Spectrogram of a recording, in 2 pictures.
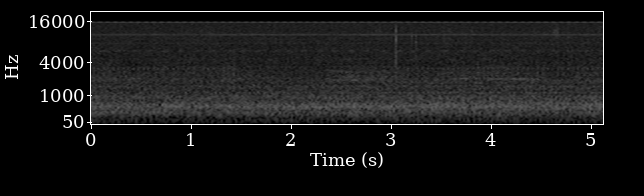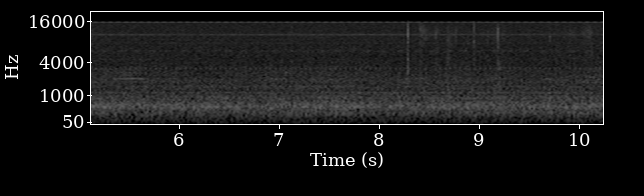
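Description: Low, steady hiss of room tone with a few faint ticks, one about three seconds in and a couple near the end.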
